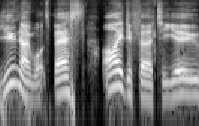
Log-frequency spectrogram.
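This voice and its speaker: A man with an English accent, in dry, close sound with no echo. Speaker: horse trainer. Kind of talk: live Q&A call-in chat.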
